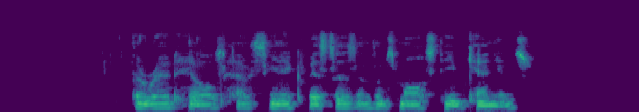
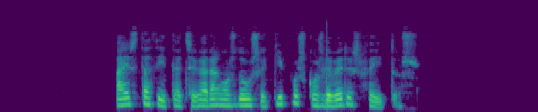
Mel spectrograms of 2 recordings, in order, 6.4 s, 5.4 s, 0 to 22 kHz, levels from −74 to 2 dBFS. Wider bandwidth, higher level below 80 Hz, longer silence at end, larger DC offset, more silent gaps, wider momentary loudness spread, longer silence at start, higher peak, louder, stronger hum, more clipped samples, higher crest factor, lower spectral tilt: second, 8 kHz vs 10.5 kHz; about the same, -68 dBFS vs -68 dBFS; about the same, 1.1 s vs 1.2 s; neither; neither; second, 4 LU vs 12 LU; first, 1.3 s vs 1.15 s; second, -16 dBFS vs -6 dBFS; second, -32 LUFS vs -25 LUFS; neither; neither; about the same, 18 dB vs 20 dB; second, -4.5 dB/octave vs -6 dB/octave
